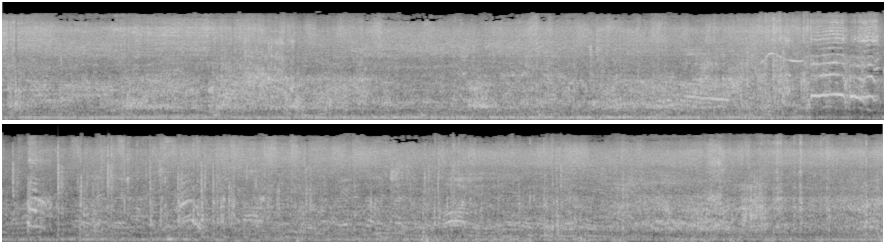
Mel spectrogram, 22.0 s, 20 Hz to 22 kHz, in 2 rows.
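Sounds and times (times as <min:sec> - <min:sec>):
crowd voices: 0:00.0 - 0:22.0
skateboard wheels rolling on concrete: 0:00.0 - 0:22.0
loud shout: 0:08.6 - 0:11.6.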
